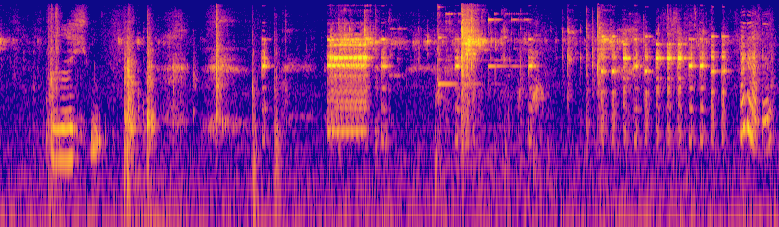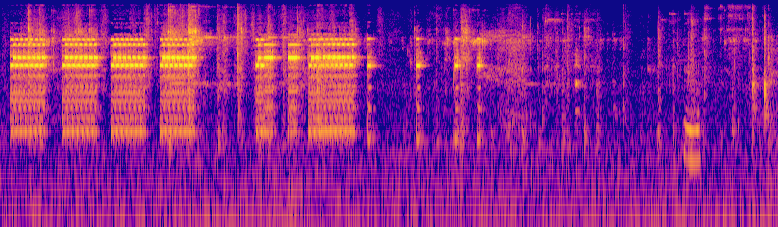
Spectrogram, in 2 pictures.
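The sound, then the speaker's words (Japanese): A mobile phone rings with bright electronic tones in repeated, evenly spaced bursts, loud, while a child's voice chatters briefly between the rings. “携帯電話いい？ 携帯電話いいよ。”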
